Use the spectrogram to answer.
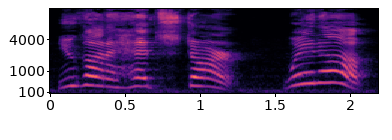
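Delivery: loud, rising to a high cry; calling out. A narrator's reading. Dawn calling after Felipa, loud and pleading. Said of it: "Dawn called out".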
